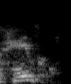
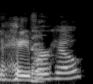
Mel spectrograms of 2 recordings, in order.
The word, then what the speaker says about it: Haverhill: Town names possible place in Haverhill yeah you mean Haverhill she pronounces that Haverhill and my wife you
